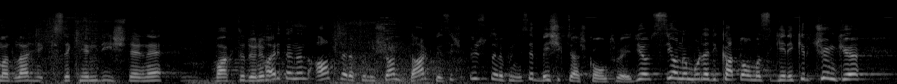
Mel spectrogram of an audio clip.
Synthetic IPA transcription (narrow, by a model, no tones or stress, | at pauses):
mad̪ɯlˠaɾɦɛp̚cʰi̥sid̪ɛcʰɛnd̪iːʃlʲeɾinɛ | bak̚t̪ʰɯːd̪ønyhaɾit̪ʰanɯnalˠft̪ʰaɾafɯnɯʃuand̪aɾk̚besit͡ʃyst̪ʰːaɾafɯnɯisɛbe̞ʃic̚t͡ʃ̪ʰaʃkʰo̞nt̪ʰɾo̞lʲe̞d̪ijo̞ɾsijo̞nunbuɾd̪ad̪ikʰːat̪lʲio̞lˠmasɯɟe̞ɾe̞ciɾt͡ʃʰyɲcʰy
